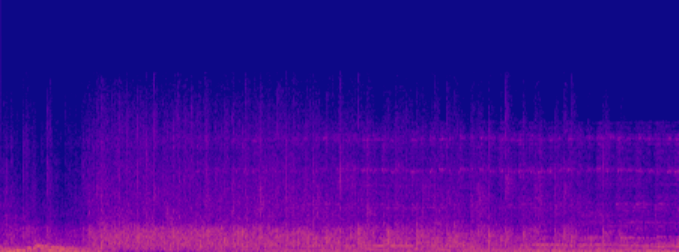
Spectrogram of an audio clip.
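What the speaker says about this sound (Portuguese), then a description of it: "Uma salva de palmas a Benedito Campos de Brota" A crowd claps steadily at a sports memory award ceremony honouring athlete Benedito Campos, a dense, sustained round of applause that swells after the first second and carries on loudly to the end.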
